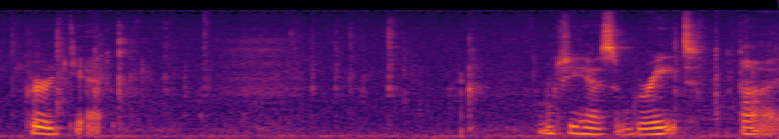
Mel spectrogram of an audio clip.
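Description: A cat crunches dry kibble from a metal bowl.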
